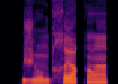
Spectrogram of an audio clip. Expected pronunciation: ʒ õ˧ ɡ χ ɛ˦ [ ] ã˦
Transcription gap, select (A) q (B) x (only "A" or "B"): A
